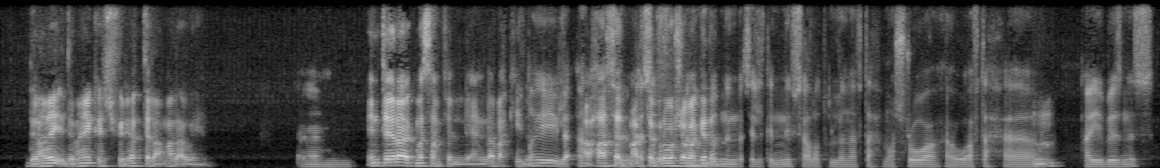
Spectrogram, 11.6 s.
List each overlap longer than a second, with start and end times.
5.8-7.2

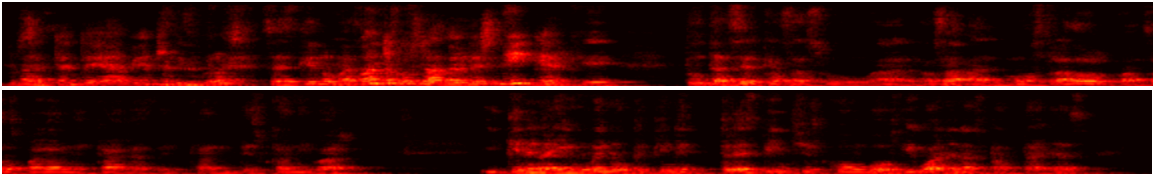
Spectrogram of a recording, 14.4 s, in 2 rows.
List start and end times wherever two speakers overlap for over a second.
2.2-3.5

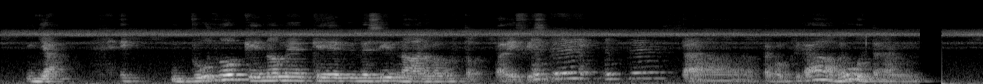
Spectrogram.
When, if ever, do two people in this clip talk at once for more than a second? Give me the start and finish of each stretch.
none

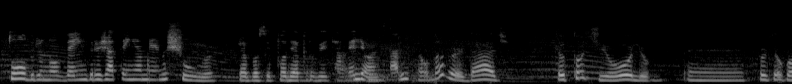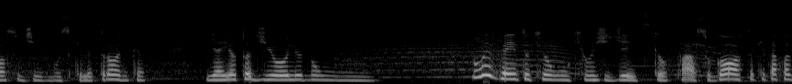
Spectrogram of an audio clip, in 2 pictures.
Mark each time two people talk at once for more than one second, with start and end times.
2.9-4.1

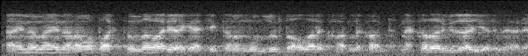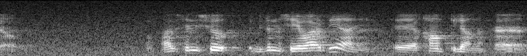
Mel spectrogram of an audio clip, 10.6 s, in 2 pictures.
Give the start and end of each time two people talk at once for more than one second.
none

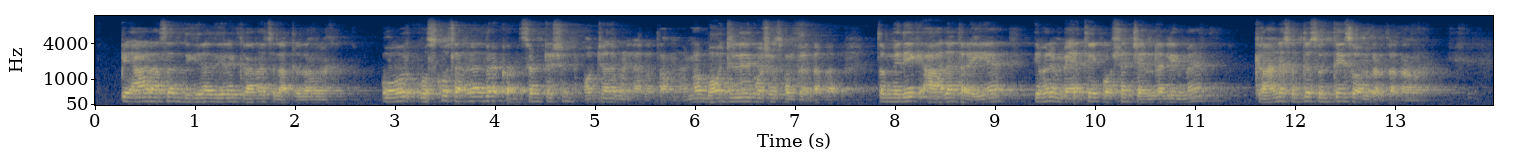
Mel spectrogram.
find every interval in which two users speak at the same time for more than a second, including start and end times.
none

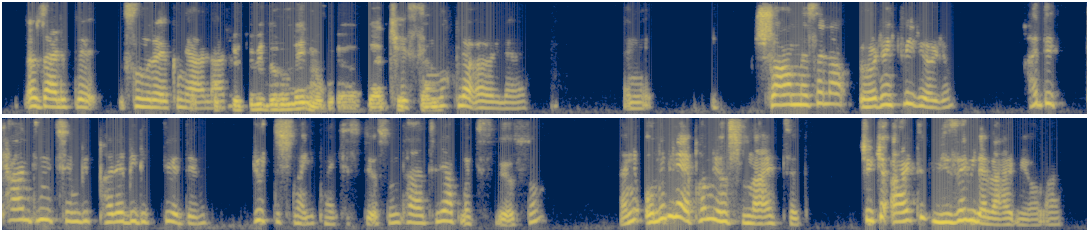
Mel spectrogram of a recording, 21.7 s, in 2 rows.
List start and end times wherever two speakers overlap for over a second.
none

